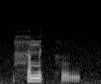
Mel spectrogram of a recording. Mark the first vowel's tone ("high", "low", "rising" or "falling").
high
